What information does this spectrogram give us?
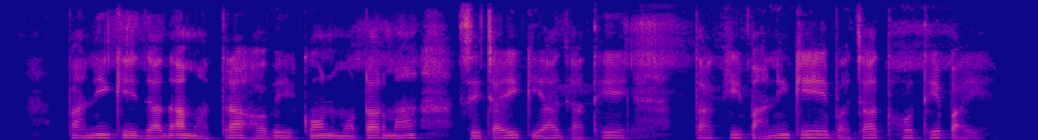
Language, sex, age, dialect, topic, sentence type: Chhattisgarhi, female, 25-30, Eastern, agriculture, question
